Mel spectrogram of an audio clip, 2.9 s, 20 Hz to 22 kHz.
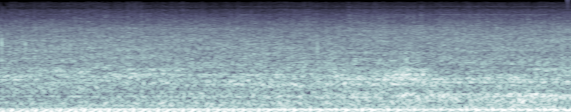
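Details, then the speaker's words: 1999 Ford Taurus SHO V8, previously would not run, now running for the first time, cause unknown: steady, even idle with a smooth low rumble, no knocks or misses; normal idle. "You can't make this up. I can't believe it's running. I cannot believe this is running."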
